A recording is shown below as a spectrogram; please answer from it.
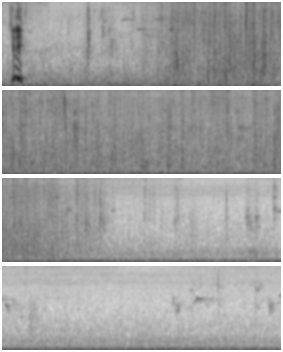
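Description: A short shout right at the start, then the shuffling footsteps and scattered clinks of a large body of soldiers with rifles moving into formation, busiest in the first half and thinning to quieter, sparser footsteps and clicks near the end.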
